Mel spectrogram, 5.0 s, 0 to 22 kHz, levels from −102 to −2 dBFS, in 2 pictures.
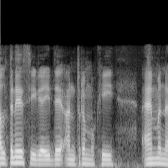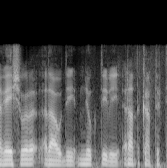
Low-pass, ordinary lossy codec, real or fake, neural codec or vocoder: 7.2 kHz; none; fake; codec, 16 kHz, 1 kbps, X-Codec, HuBERT features, trained on LibriSpeech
